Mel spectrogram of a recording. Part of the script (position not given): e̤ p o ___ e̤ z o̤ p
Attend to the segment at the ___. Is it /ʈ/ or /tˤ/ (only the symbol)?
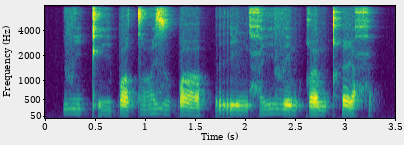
tˤ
